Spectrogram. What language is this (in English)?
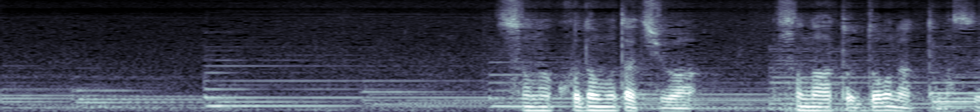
Japanese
